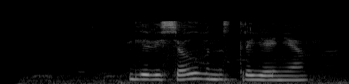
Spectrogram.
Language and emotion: Russian, positive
